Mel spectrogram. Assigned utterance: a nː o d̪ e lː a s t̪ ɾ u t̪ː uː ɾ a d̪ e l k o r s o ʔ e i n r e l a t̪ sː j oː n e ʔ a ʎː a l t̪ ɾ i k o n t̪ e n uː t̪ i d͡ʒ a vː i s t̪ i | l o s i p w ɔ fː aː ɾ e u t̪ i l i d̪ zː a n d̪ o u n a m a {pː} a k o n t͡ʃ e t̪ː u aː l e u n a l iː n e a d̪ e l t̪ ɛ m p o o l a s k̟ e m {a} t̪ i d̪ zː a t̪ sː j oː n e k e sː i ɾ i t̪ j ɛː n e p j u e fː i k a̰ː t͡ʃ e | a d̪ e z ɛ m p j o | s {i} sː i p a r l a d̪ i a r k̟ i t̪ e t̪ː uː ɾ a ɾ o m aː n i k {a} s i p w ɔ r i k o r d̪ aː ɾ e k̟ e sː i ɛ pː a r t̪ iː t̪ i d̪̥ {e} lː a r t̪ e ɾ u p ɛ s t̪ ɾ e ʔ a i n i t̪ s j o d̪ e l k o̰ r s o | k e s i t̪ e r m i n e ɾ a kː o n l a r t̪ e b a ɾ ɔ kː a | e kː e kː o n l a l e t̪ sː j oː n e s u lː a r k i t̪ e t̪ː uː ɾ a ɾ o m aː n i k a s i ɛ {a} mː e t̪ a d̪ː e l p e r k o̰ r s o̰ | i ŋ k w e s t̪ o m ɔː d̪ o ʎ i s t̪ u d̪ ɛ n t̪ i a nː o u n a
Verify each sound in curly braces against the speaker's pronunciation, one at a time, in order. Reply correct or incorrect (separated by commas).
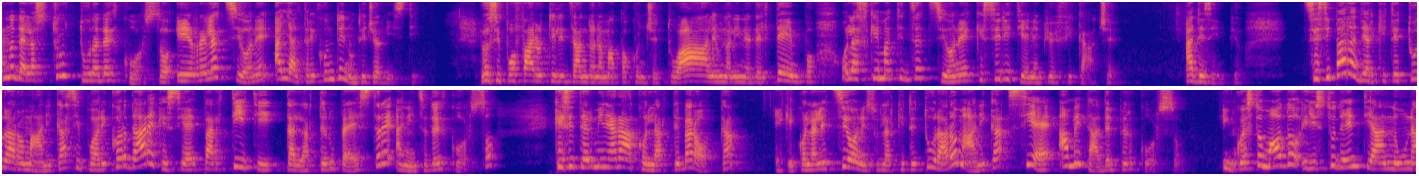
correct, correct, incorrect, correct, incorrect, correct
